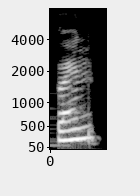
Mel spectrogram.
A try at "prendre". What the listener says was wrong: Oui, à chaque fois, si le mot est écrit avec EN, d'accord, EN, on va prononcer on. Ici, pas prendre, prendre. Si está escrito EN, en francés vamos a pronunciar siempre ON, así nasal, on.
